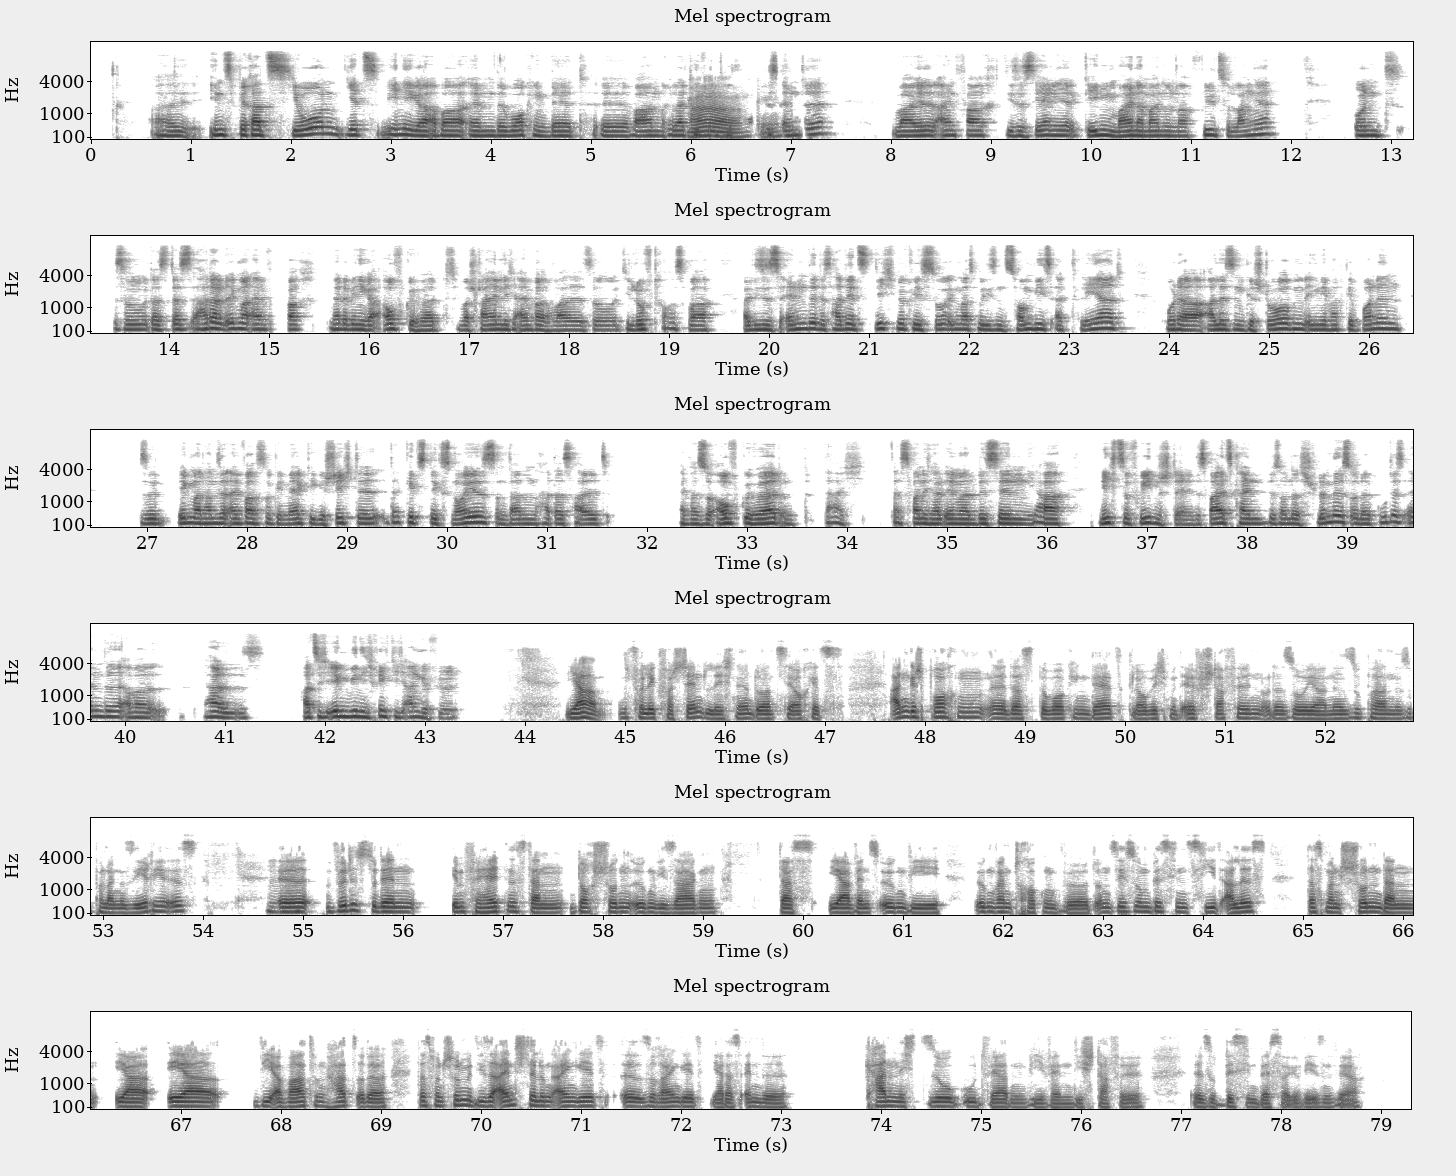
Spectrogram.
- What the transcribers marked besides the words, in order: none
- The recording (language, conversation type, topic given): German, podcast, Was macht ein Serienfinale für dich gelungen oder enttäuschend?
